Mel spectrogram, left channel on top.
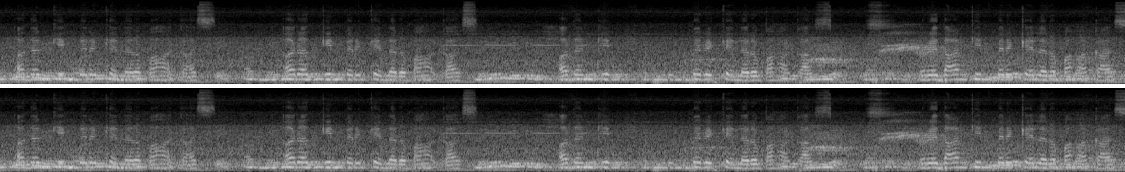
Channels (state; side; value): identical; both; correlation 1.00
